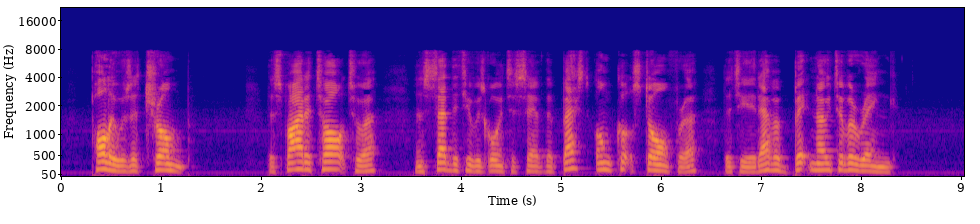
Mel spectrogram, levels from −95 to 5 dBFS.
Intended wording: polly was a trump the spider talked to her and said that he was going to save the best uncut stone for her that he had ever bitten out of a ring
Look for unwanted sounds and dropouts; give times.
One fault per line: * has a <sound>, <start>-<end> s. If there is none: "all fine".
all fine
